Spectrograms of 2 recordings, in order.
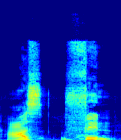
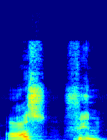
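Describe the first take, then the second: First: আস ফিন read slowly, syllable by syllable. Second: আস ফিন said as one word in a changed reciting voice; recited word. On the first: Teacher sounding out a word for students, slowly. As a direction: spell out আস ফিন slowly for learners. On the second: Teacher modelling Quran recitation of a word, smooth reading voice. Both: Shown as a demonstration. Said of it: "এখানে আইন দিয়ে সদকে ধরা হয়েছে".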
